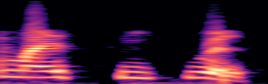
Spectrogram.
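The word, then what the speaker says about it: MySQL: इसको प्रोनाउंस किया जाता है माई सीक्वल, ठीक है जी।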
